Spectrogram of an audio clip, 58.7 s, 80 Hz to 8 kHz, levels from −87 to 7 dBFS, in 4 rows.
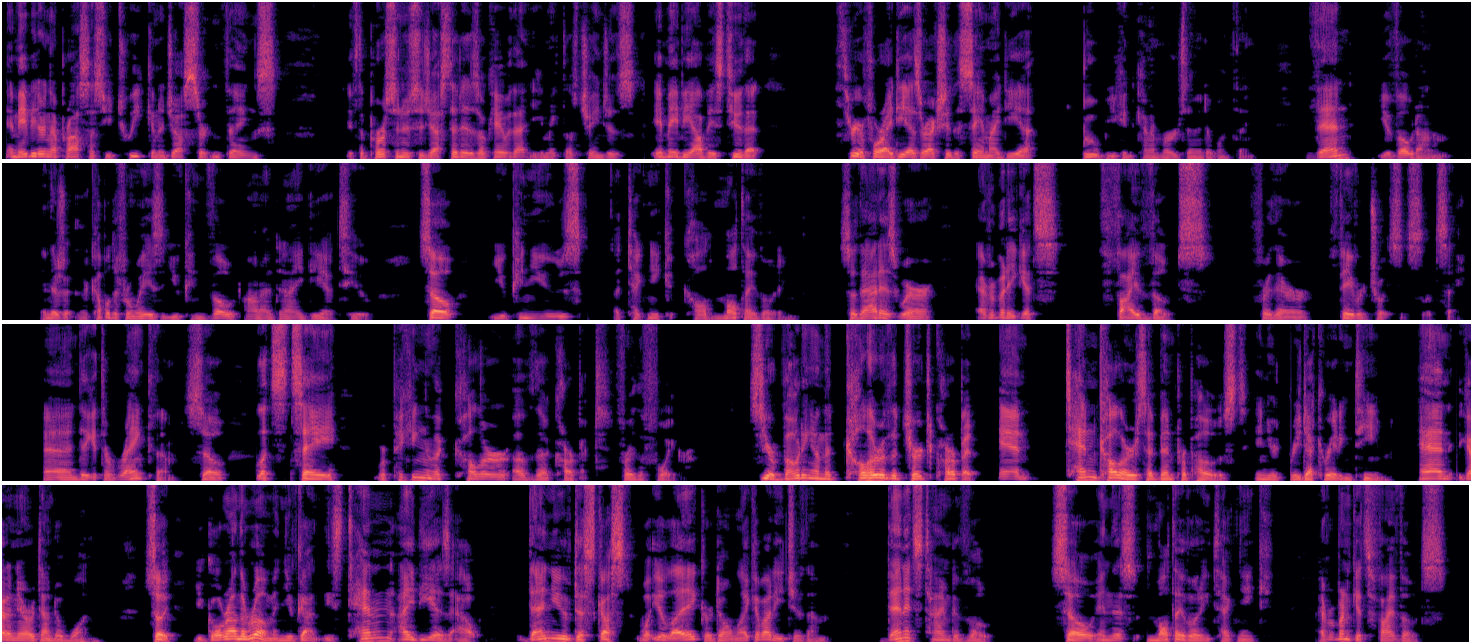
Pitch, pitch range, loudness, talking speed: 100 Hz, 95-120 Hz, -26 LUFS, 190 wpm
